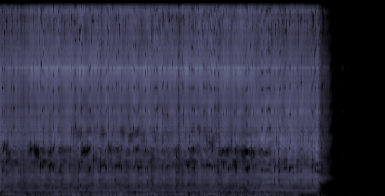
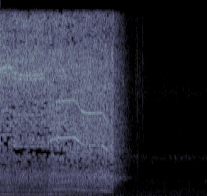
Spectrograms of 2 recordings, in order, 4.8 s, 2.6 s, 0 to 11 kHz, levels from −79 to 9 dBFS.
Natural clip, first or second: second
